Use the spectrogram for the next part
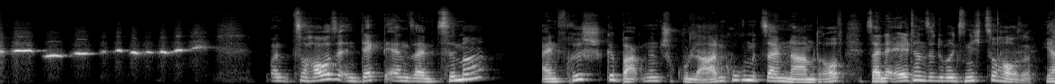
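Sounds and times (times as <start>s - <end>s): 
cartoon character whistling a cheerful tune: 0.0s - 2.2s
speech: 2.7s - 10.5s.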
